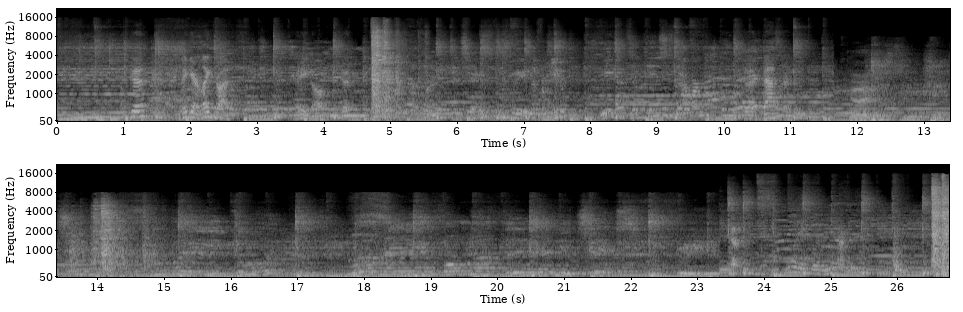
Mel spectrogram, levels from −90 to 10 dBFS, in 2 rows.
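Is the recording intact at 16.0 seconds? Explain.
No. From 11.64 to 23.33 s there is a section at the wrong speed, playing at 0.506 times normal rate, likely from fitting it to the wrong clock. Sound turns slow and deep, roughly ten semitones down. A spectrogram shows harmonics compressed downward and stretched in time, and the waveform looks widened.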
